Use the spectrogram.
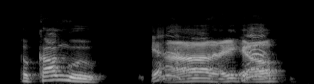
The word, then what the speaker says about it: Okongwu: Okongwu.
